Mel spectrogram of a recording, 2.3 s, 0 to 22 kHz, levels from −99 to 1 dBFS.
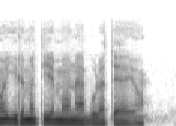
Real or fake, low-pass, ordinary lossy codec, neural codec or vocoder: fake; none; none; codec, 24 kHz, 0.9 kbps, WavTokenizer, medium speech release version 2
